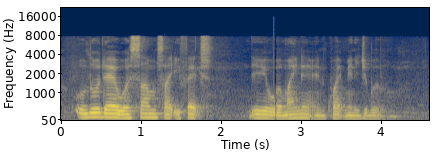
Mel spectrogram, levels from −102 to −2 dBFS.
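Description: At 2.65 to 2.70 s the speech is broken by a short glitch lasting about 44 ms, heard as a chirp, click or brief hole, the signature of damaged data in a compressed stream. Corrupted bytes there left the decoder unable to read those frames correctly, so it lost sync and resynchronised at the next valid frame header.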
